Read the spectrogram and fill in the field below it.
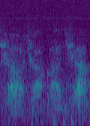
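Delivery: soft whispery "sha" pulse; imitated rhythmic pulse. Shown as a demonstration. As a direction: mimic the pulse in hushed, unpitched beats. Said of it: "it's almost like a".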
